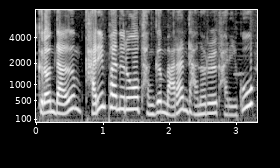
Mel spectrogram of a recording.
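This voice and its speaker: Brief: upbeat, slightly high-voiced woman narrator for a student tutorial, faint music underneath. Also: animated, fairly quick, darkish tone. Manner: friendly, encouraging, addresses viewers as students. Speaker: lesson guide. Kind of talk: scripted instructional narration.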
